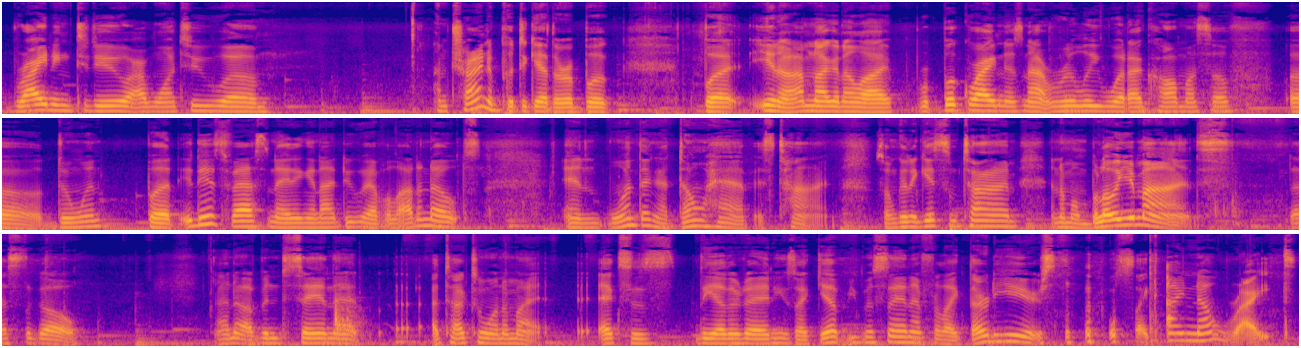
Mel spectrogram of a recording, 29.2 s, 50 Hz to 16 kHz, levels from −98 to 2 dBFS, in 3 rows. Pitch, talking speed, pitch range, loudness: 155 Hz, 210 wpm, 145-175 Hz, -20 LUFS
